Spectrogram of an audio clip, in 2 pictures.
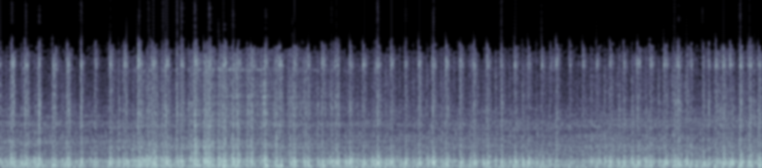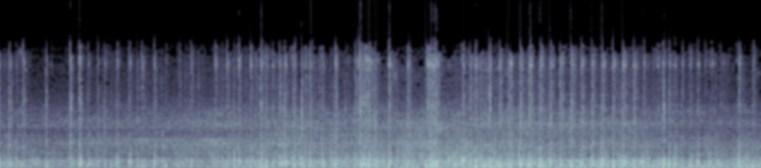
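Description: Summer bobsleigh sled running fast down a metal trough track, a continuous rapid rattling rumble. It includes a couple of sharper knocks about three quarters of the way in.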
